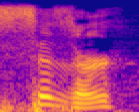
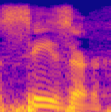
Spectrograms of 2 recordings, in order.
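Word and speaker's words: Siser: We would say that's scissor, but they're an Italian company, and it's pronounced Caesar.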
